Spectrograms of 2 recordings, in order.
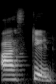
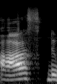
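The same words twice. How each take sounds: First: It is pronounced the way many Indian speakers say it. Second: It is pronounced the way native English speakers say it. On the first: The speaker calls it wrong. "हमारे यहाँ पर आप mostly लोगों को बोलते हुए सुनाओगे" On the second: The speaker calls it right. "वहां के जो लोग हैं ना वो asked बोलते हैं"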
